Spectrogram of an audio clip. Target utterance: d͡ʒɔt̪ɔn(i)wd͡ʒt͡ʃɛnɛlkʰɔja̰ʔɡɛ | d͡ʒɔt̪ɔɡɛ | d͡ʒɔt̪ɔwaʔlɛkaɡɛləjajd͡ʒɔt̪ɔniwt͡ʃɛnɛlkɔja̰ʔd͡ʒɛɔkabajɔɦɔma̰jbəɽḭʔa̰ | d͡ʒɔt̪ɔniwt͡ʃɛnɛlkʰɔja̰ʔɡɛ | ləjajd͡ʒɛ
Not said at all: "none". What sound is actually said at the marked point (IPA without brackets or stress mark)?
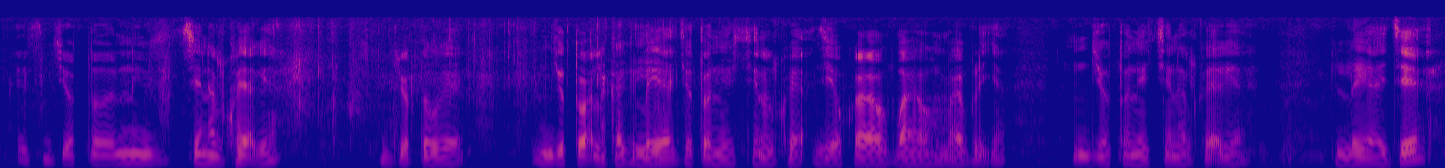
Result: i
